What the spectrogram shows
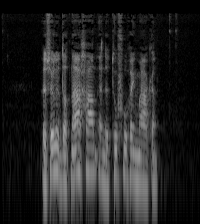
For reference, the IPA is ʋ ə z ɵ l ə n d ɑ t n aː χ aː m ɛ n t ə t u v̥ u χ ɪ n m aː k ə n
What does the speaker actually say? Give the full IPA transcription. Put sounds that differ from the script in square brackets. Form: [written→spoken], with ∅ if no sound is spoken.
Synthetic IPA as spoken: ʋ ə z ɵ l ə n d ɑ t n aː χ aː [m→n] ɛ n [t→d] ə t u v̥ u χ ɪ [n→ŋ] m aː k ə n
